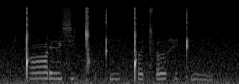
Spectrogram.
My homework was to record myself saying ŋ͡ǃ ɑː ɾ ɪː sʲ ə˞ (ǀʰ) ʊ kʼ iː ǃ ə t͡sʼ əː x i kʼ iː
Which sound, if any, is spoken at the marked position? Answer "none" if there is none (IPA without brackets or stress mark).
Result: ǀʰ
